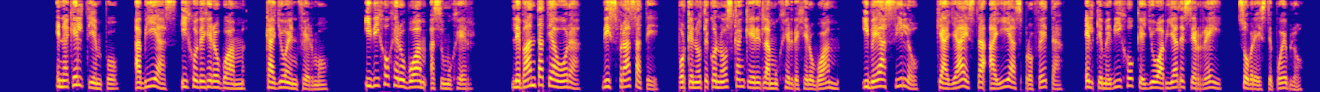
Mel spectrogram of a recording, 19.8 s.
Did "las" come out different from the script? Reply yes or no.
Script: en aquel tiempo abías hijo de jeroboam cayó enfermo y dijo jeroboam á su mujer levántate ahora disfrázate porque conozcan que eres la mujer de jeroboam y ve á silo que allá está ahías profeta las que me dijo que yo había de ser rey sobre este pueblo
yes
